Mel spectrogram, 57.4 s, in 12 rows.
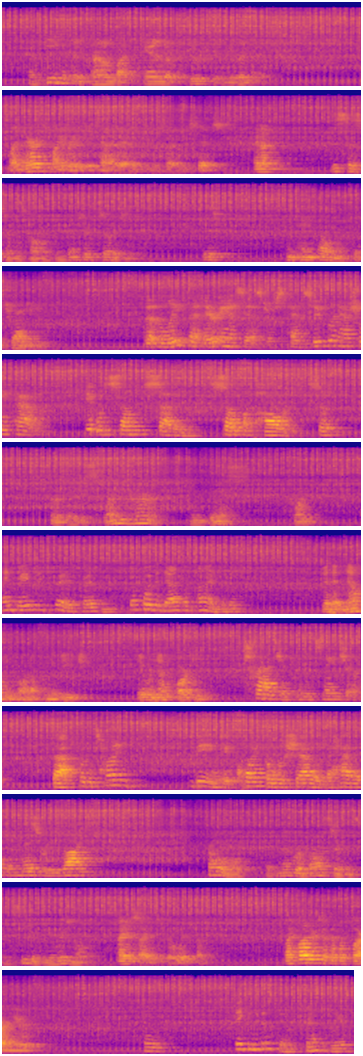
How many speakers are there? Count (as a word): nine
